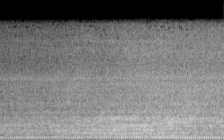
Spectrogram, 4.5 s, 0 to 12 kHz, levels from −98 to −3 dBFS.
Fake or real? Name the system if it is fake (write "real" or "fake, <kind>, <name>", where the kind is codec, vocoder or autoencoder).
real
